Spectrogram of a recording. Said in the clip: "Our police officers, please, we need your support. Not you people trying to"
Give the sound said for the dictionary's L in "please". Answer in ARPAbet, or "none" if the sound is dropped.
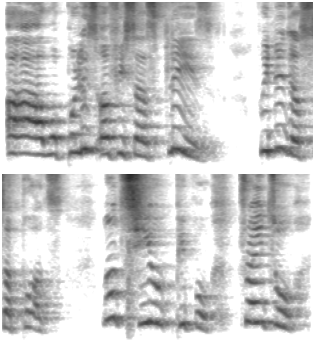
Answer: L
